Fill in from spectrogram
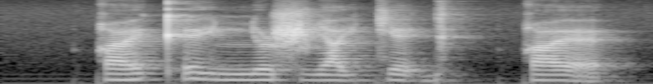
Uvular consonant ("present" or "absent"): present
